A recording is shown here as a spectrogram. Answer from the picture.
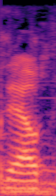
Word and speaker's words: doubt: no debit doubt doubt no doubt with a silent b um this is i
